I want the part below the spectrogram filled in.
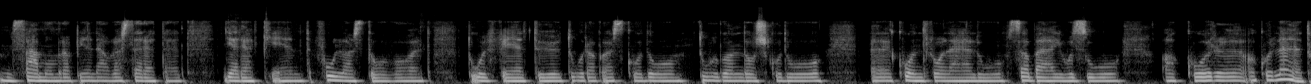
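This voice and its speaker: A woman's voice: deep voice, monotone. A woman answering interview questions as a psychologist, thoughtful, with frequent hesitations and restarts. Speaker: psychologist guest.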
